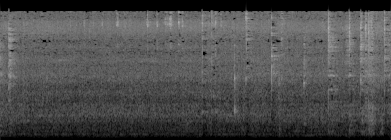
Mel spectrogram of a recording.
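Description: Garam masala being stirred into dried shrimp frying in a pan, a steady soft sizzle with scattered scraping clicks of the spoon growing more frequent toward the end, no talking.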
